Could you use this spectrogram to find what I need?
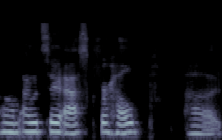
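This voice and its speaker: A woman with an American accent speaks in a dark, mellow tone and monotone, flat intonation against a quiet background. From Central Illinois. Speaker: school psychology intern. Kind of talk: casual interview chat.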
